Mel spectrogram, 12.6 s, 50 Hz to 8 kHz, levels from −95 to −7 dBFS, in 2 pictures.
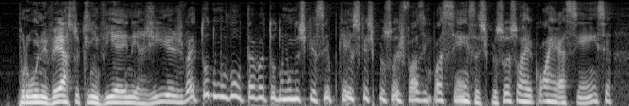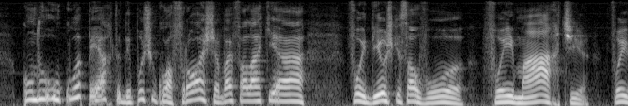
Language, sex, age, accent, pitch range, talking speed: Portuguese, male, 20-39, Brazilian, 135-175 Hz, 245 wpm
